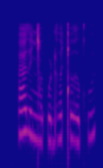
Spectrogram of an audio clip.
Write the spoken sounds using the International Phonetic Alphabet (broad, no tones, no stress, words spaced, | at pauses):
azeŋ͡ǀɵfo ɖʱɐǃɵɣɐkʷʰɨ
